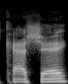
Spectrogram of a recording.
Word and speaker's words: cachet: Gunslinger's cachet. CACHE is pronounced like this. Cash. Cash. CACHET, on the other hand, is pronounced like this. Cachet.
